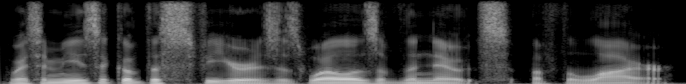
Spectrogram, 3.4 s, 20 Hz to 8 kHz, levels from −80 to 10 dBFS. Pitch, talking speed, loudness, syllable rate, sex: 100 Hz, 280 wpm, -18 LUFS, 6.3 syllables/s, male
